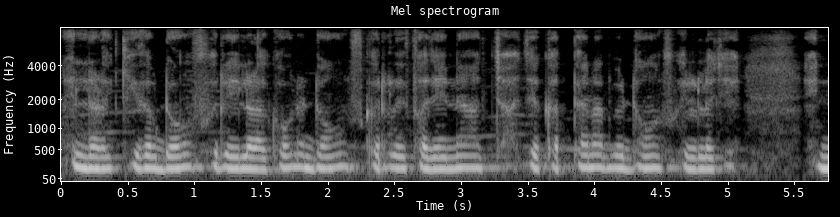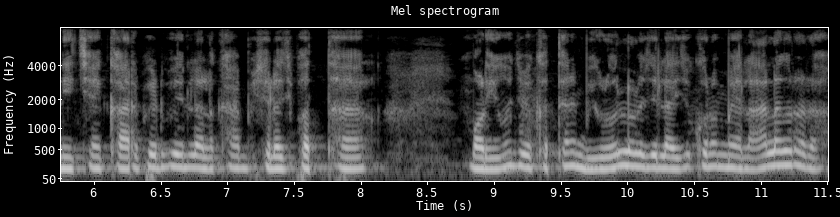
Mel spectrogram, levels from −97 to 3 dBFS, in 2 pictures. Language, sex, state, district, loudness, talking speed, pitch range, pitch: Angika, male, Bihar, Bhagalpur, -28 LUFS, 150 wpm, 185-205 Hz, 195 Hz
